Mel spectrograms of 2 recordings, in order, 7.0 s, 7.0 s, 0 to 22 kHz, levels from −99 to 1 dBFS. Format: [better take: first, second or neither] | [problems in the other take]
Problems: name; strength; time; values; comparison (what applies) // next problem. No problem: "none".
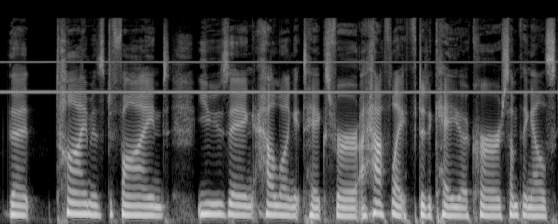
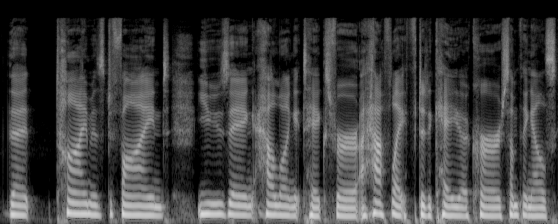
second | high-pitched whine; noticeable; throughout; 4 kHz, 15 dB below the speech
